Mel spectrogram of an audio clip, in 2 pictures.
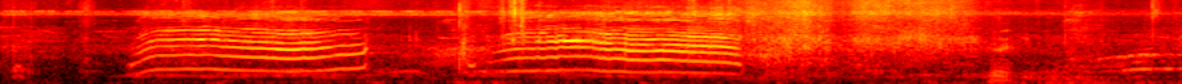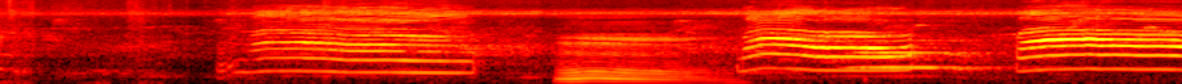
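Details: Pet cat indoors giving a series of drawn-out, harmonic-rich meows, some rising then falling, with short pauses between; a lower, descending cry in the middle; a person talks in Hindi in the background.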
